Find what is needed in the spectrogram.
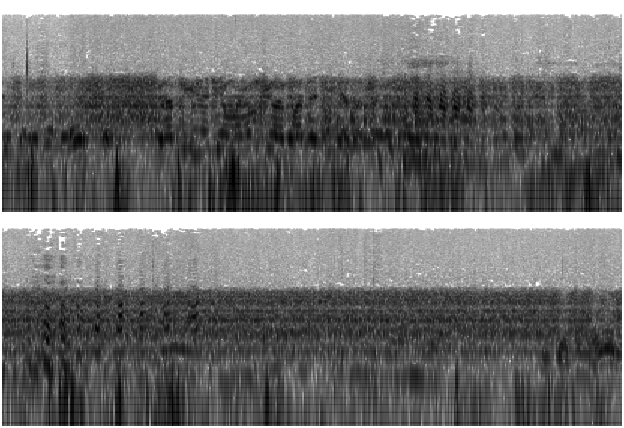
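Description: Faint, muffled voices of people talking in the background, over low rumbling noise.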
